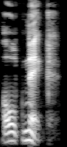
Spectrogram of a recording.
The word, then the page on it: Old Nick: British English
